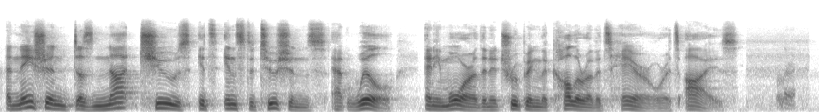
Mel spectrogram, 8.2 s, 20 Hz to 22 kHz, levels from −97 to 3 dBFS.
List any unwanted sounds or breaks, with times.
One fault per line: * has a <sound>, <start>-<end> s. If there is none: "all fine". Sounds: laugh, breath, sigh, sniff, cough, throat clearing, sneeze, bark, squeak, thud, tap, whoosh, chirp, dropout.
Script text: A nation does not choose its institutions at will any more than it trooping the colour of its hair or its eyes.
* has a laugh, 7.8-8.0 s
